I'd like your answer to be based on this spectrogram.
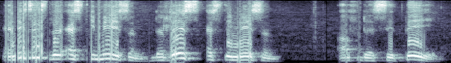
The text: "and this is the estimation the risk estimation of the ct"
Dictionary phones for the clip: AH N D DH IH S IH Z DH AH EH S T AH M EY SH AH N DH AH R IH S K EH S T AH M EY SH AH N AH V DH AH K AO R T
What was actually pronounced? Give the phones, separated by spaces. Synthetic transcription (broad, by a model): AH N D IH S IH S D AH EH S T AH M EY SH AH N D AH R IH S EH S T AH M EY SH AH N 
